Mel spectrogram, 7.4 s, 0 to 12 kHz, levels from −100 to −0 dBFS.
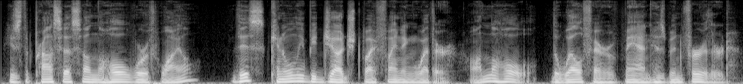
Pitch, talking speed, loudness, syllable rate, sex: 90 Hz, 210 wpm, -17 LUFS, 5.7 syllables/s, male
